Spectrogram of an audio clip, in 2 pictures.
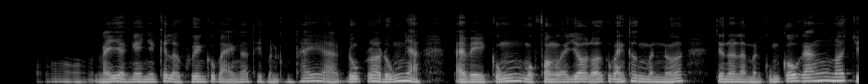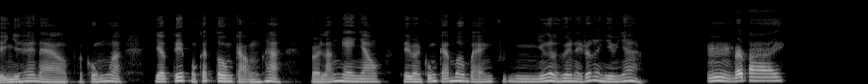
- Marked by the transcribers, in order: tapping
- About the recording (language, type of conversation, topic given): Vietnamese, advice, Làm sao tôi có thể đặt ranh giới với người thân mà không gây xung đột?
